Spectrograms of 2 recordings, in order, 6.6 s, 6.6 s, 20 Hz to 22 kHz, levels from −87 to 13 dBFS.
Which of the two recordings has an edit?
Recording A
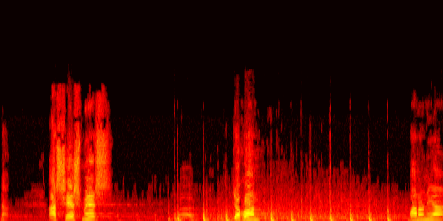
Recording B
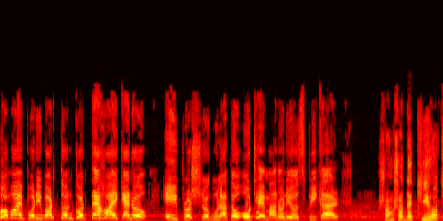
B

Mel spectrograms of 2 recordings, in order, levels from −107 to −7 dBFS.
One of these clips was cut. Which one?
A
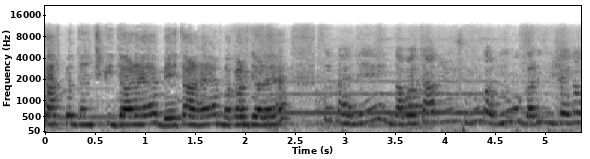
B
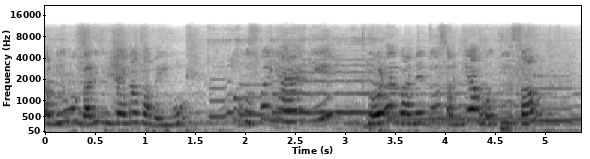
A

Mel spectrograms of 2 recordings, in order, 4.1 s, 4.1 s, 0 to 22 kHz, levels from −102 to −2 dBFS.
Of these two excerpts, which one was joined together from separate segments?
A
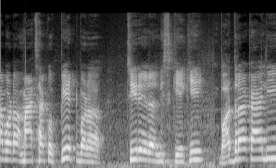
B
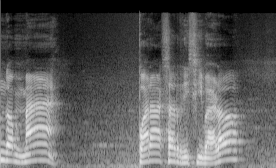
A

